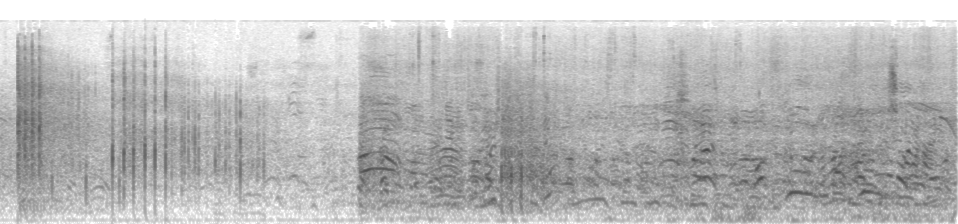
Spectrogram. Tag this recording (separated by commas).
outside, urban or man-made, Speech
